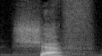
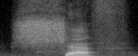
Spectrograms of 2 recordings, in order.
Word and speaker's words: chef: spelled with CH and are also pronounced with a sound words like chef and the city of Chicago okay having said that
